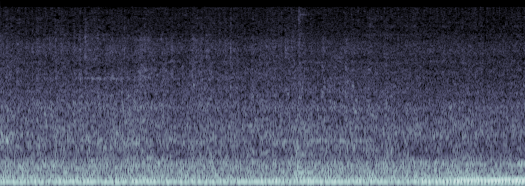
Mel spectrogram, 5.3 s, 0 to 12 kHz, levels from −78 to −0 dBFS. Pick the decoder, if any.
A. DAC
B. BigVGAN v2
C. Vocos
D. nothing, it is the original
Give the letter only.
B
